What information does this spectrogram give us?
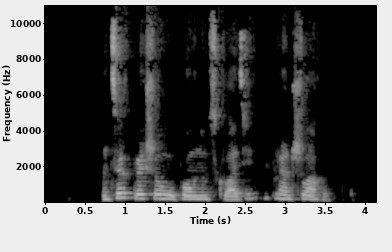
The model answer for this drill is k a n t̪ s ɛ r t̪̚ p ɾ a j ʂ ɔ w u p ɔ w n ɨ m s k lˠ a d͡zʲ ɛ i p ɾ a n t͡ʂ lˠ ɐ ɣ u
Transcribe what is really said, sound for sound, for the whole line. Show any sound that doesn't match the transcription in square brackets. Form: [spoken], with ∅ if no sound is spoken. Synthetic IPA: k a n t̪ s ɛ r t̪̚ p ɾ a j ʂ ɔ w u p ɔ w n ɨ m s k lˠ a d͡zʲ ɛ i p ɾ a n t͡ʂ lˠ [a] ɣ u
